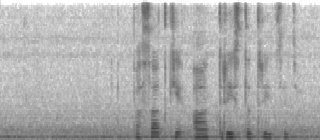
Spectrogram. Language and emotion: Russian, neutral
